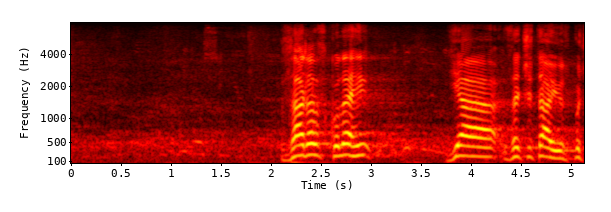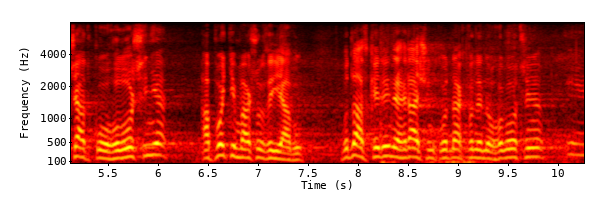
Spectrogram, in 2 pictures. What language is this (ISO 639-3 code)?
ukr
